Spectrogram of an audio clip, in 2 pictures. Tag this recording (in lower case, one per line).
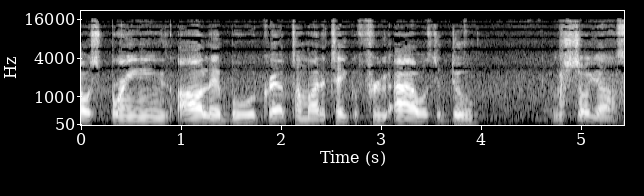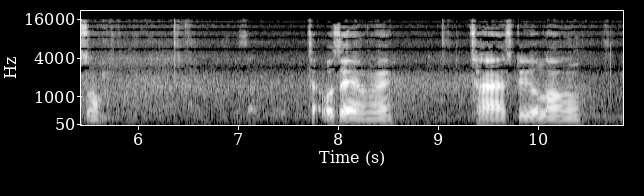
speech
